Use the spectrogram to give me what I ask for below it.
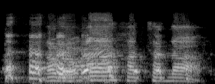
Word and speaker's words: Haroa Haktana: The accent is on the last syllable. So, Haroa Haktana.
